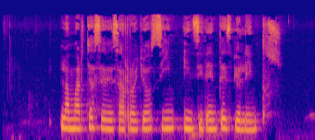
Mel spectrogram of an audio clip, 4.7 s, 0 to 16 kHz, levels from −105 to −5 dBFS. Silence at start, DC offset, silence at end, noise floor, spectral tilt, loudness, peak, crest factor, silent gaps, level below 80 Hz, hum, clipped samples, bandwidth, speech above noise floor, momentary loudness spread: 0.9 s; under 0.1%; 0.55 s; -74 dBFS; -3.5 dB/octave; -30 LUFS; -12 dBFS; 22 dB; none; -68 dBFS; none; under 0.1%; 11.5 kHz; 42 dB; 9 LU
